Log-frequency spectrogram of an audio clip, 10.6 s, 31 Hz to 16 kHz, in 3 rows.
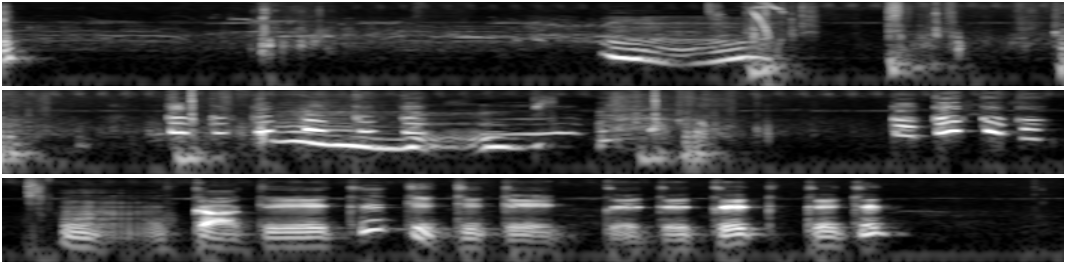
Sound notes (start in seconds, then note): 4.0 clucks; 7.9 clucks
